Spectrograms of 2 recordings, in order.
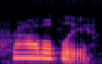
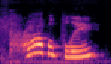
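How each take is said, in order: First: Settled probably. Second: High, rising, unsure Probably; Probably tossed up high as a guess; high questioning probably. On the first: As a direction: drop Probably down as if deciding. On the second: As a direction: lift Probably up at the end like a question. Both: Pretend. Repeating the word two ways.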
